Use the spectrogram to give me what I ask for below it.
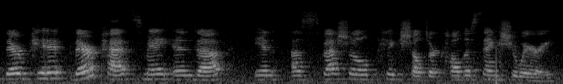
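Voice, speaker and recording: A woman's voice: a little slow, fairly bright tone. A woman teacher reading aloud to a class of children, explaining things conversationally and addressing them directly. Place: indoor room, speaking to a class. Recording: roomy, distant mic with rumbling noise.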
